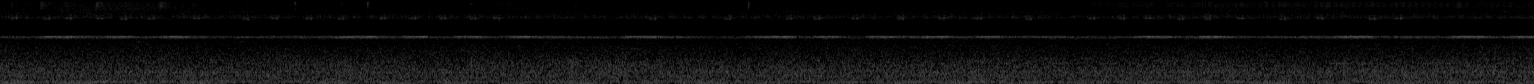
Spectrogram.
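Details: Crickets sing through a Crimean night in the south, a night breeze moving: an unbroken high-pitched trill pulses slightly in loudness, backed by a thin upper chorus and steady breezy hiss.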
